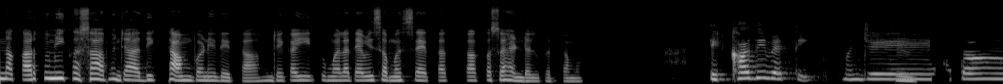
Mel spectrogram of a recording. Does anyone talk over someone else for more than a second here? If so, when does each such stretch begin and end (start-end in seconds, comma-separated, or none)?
none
